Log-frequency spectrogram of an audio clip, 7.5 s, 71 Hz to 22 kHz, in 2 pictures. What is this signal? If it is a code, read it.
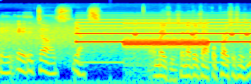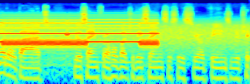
300-baud modem data (Bell 103 tones), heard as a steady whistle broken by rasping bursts, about 300 baud, 200 Hz shift, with speech in English.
